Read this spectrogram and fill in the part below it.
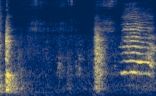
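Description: Goats and sheep bleat in farm pens where the two are kept penned apart, with a few short calls heard close by; breeds kept there include Boer, Saanen and Sapera goats and Dorper and Awassi sheep.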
